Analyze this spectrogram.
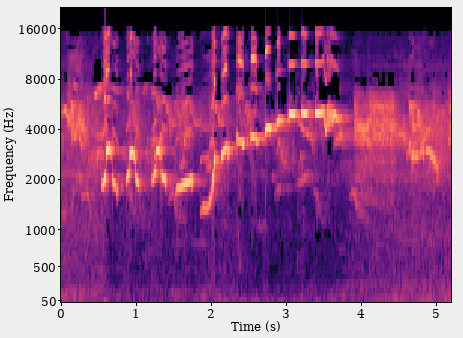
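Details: An Oriental magpie-robin sings to provoke a rival to fight: paired swooping whistles, then one long whistled phrase steadily rising in pitch, and a soft buzzy chatter at the end.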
